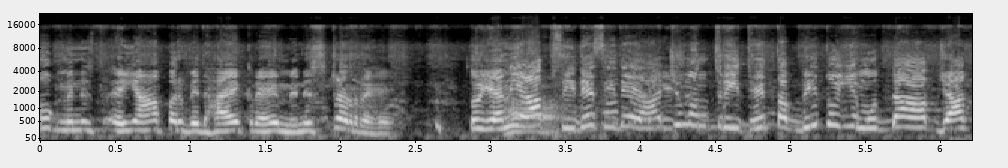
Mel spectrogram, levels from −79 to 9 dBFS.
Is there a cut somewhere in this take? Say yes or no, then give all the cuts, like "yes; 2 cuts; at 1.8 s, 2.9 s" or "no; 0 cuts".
yes; 1 cut; at 4.1 s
